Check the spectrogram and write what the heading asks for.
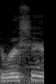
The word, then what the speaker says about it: Rishi: No, it's like Rishi is like Richie, but feminine. Instead of the C, it's an S.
